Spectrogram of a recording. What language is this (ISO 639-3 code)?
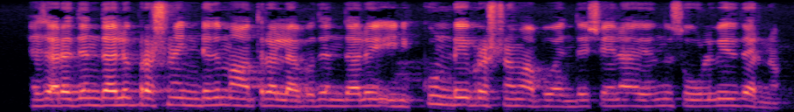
mal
